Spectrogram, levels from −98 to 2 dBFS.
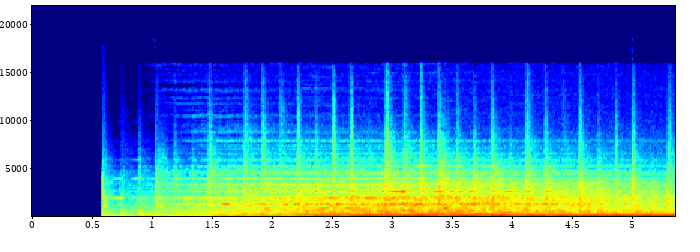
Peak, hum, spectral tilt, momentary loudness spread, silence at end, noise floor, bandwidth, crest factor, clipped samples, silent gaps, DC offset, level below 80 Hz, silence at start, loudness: -6 dBFS; none; -7 dB/octave; 17 LU; 0 s; under -90 dBFS; 9 kHz; 14 dB; under 0.1%; none; under 0.1%; -34 dBFS; 0.6 s; -19 LUFS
